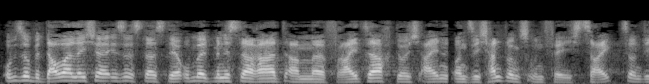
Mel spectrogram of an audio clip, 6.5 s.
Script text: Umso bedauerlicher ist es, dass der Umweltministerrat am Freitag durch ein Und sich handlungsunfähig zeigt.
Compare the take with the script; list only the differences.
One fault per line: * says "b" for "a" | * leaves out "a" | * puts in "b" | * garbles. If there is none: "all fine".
all fine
